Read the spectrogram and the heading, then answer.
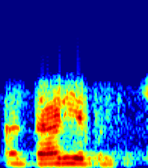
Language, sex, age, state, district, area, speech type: Tamil, female, 18-30, Tamil Nadu, Karur, rural, conversation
